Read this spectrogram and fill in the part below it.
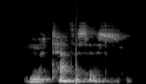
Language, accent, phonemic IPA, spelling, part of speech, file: English, Southern England, /məˈtæ.θə.sɪs/, metathesis, noun, LL-Q1860 (eng)-metathesis.wav
- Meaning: 1. The transposition of letters, syllables or sounds within a word 2. The double decomposition of inorganic salts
